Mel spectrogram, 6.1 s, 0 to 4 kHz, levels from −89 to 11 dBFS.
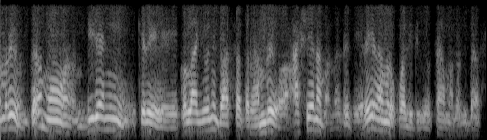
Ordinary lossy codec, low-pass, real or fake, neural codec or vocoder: none; 3.6 kHz; fake; vocoder, 44.1 kHz, 128 mel bands, Pupu-Vocoder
